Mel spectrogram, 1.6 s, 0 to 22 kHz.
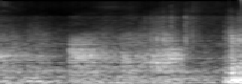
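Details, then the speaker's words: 2020 Stratus 231VRB RV slide-out motor, button held down: steady motor drone turning louder and strained as the slide reaches its stop, the noise telling you it's fully out; normal end-of-travel. "You'll hear that noise, that you know it's all the way out. So you do need to keep your finger down on the button the whole time until it's all the way in or all the way out."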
